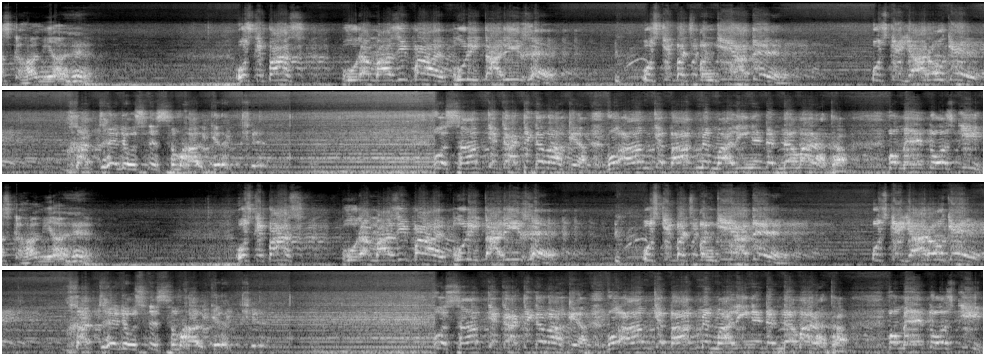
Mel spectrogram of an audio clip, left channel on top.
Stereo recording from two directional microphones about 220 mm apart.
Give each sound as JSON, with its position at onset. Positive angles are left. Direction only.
{"t": 0.1, "sound": "speech", "side_deg": -35}
{"t": 2.3, "sound": "speech", "side_deg": -35}
{"t": 6.4, "sound": "speech", "side_deg": -35}
{"t": 12.9, "sound": "vehicle", "side_deg": 20}
{"t": 14.3, "sound": "speech", "side_deg": -45}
